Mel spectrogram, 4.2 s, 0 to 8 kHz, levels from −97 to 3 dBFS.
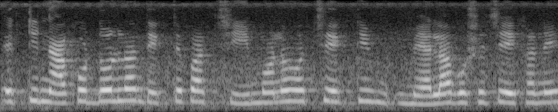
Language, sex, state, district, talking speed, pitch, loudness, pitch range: Bengali, female, West Bengal, Purulia, 155 wpm, 275 Hz, -23 LUFS, 260-295 Hz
